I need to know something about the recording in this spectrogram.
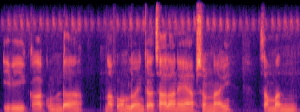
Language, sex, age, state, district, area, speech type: Telugu, male, 18-30, Telangana, Ranga Reddy, rural, spontaneous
